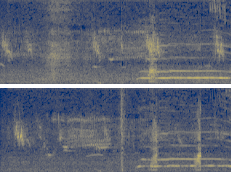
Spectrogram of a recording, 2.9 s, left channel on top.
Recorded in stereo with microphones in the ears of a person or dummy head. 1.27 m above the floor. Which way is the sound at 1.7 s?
10° right (ahead or behind).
